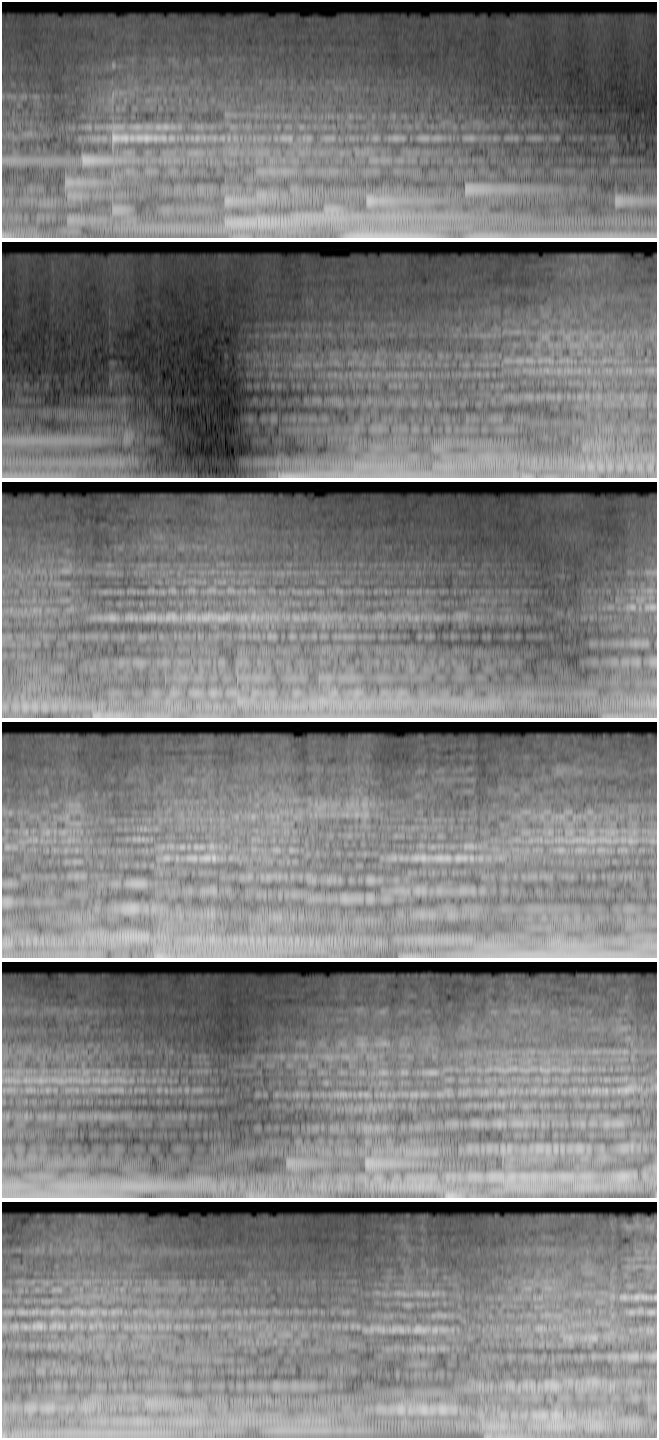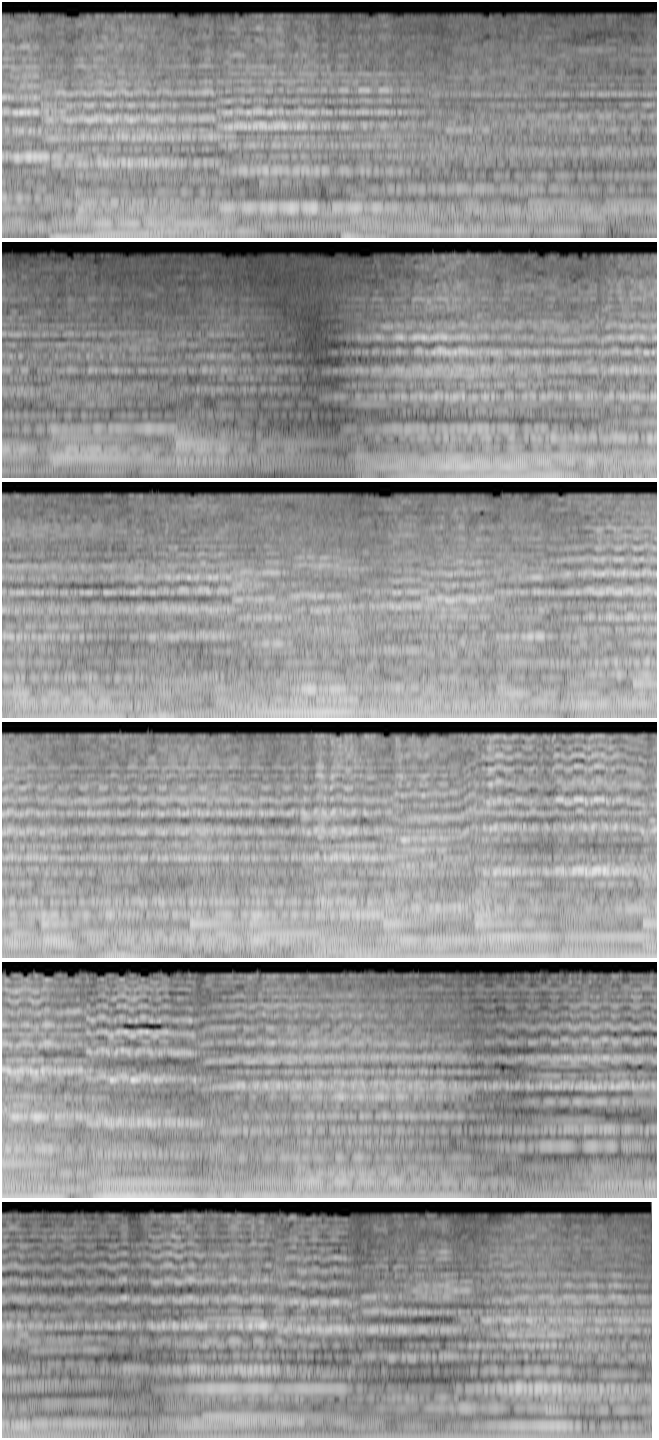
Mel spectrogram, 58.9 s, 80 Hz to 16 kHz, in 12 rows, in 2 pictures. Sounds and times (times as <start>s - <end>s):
Violin, fiddle: 0.0s - 5.7s, 6.7s - 58.9s.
